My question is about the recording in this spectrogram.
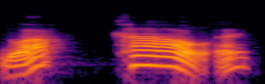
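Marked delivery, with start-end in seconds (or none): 0.9-1.6 "kao" way up high, falling off; rising high tone. Shown as a demonstration. Teacher splits up the phrase, high tone on "kao". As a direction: send "kao" high and stretch it. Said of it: "un son montant aigu".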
